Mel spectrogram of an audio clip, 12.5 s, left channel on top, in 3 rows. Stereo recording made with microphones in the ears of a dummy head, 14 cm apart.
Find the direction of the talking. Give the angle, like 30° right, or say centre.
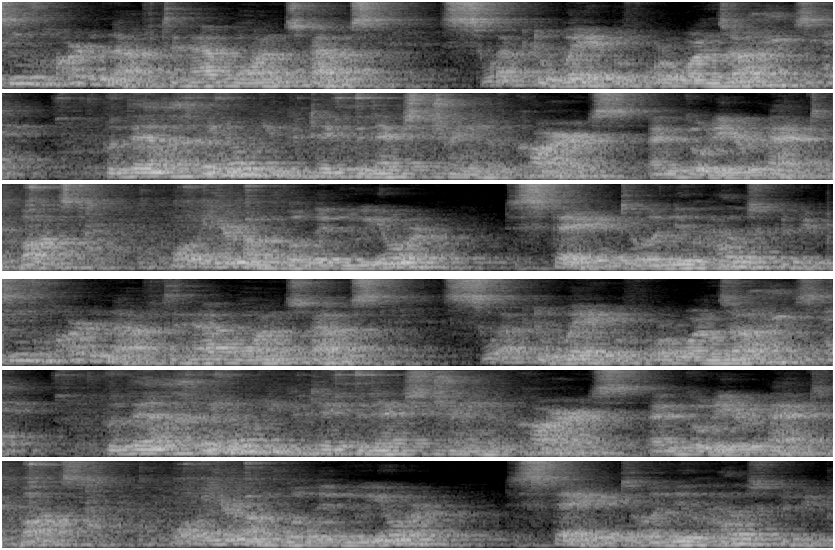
30° left.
